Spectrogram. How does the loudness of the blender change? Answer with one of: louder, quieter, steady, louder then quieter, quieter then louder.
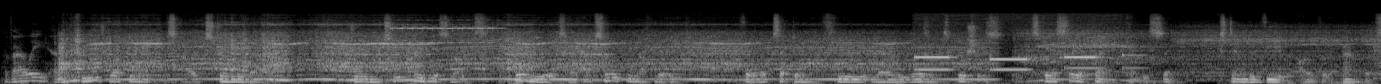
quieter.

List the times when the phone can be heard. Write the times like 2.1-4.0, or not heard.
3.9-5.0, 9.1-11.4.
